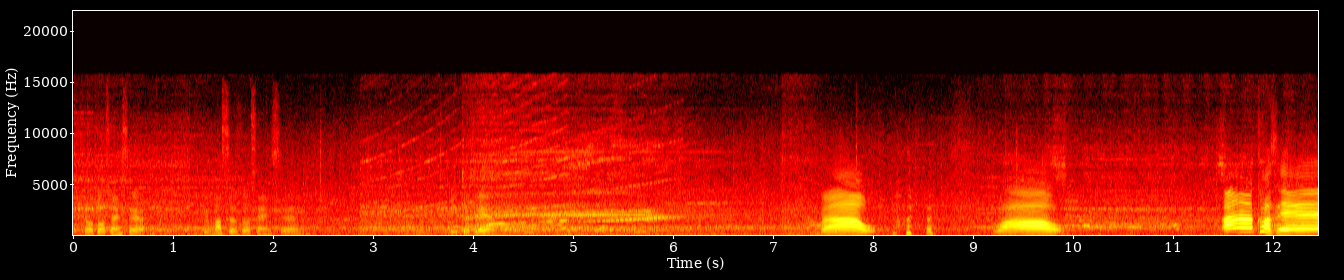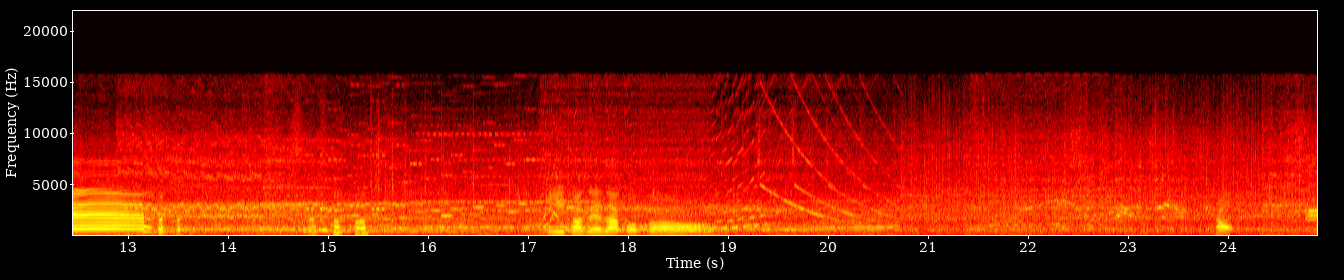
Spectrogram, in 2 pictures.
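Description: A pachinko machine plays loud electronic music and sound effects.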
